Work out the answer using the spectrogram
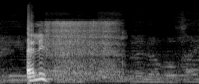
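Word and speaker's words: ألف: শাইতানির রাজিম বিসমিল্লাহির রাহমানির রাহিম চলুন শুরু করি আলিফ আলিফ আলিফ আলিফ আলিফ এই আলিফ হরফটি উচ্চারণ করার জন্য হামজা লাম ফা তিনটা হরফের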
